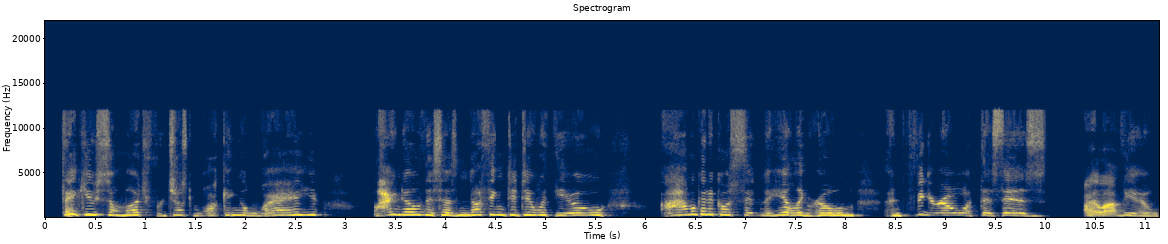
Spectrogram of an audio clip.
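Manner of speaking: forced through clenched teeth. Speaker retells opening the bedroom door and speaking: retelling words through gritted teeth. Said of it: "through gritted teeth".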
